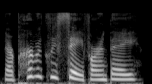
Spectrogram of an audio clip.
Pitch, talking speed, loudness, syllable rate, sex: 260 Hz, 235 wpm, -16 LUFS, 8.2 syllables/s, female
